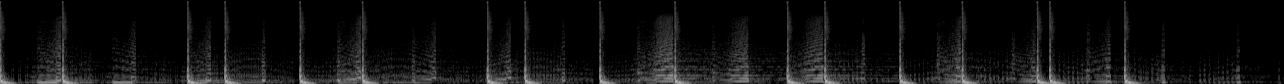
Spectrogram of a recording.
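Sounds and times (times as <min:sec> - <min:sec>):
bass: 0:00.0 - 0:12.6.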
